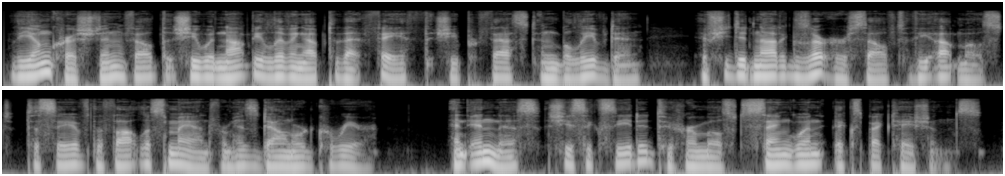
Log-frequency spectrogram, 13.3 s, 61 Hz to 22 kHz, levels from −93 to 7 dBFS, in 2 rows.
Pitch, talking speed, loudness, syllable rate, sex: 110 Hz, 215 wpm, -21 LUFS, 5.5 syllables/s, male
